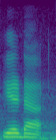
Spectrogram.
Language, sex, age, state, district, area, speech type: Kannada, female, 30-45, Karnataka, Udupi, rural, read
